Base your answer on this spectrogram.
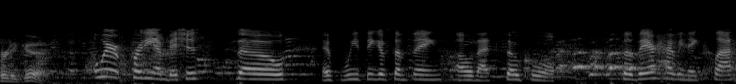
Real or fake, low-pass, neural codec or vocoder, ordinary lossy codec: real; 5.4 kHz; none; MP3, 24 kbps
